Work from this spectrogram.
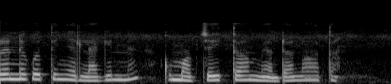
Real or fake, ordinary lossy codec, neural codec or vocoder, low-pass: real; none; none; 7.2 kHz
